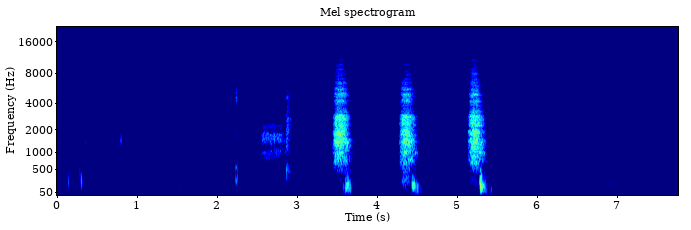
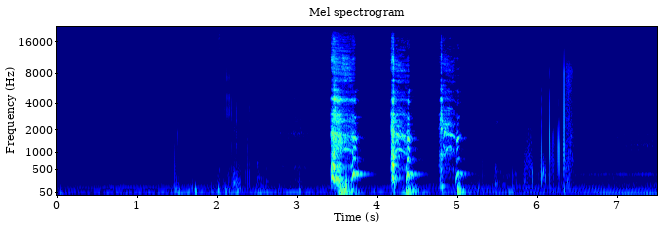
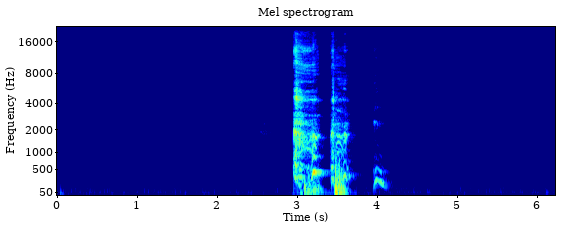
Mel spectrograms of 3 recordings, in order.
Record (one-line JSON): {"exhalation_length": "7.8 s", "exhalation_amplitude": 5538, "exhalation_signal_mean_std_ratio": 0.23, "three_cough_length": "7.5 s", "three_cough_amplitude": 11333, "three_cough_signal_mean_std_ratio": 0.29, "cough_length": "6.2 s", "cough_amplitude": 19154, "cough_signal_mean_std_ratio": 0.23, "survey_phase": "alpha (2021-03-01 to 2021-08-12)", "age": "45-64", "gender": "Female", "wearing_mask": "No", "symptom_none": true, "smoker_status": "Ex-smoker", "respiratory_condition_asthma": false, "respiratory_condition_other": false, "recruitment_source": "REACT", "submission_delay": "1 day", "covid_test_result": "Negative", "covid_test_method": "RT-qPCR"}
